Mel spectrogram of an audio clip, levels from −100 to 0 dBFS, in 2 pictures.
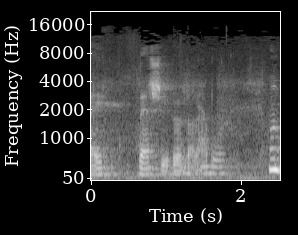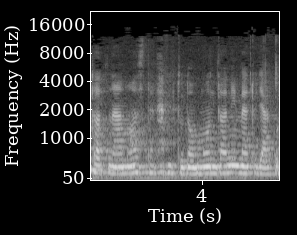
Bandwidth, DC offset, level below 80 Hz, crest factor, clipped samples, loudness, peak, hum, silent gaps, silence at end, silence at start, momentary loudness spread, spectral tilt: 12.5 kHz; under 0.1%; -46 dBFS; 18 dB; under 0.1%; -21 LUFS; -4 dBFS; none; none; 0 s; 0 s; 15 LU; -5.5 dB/octave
